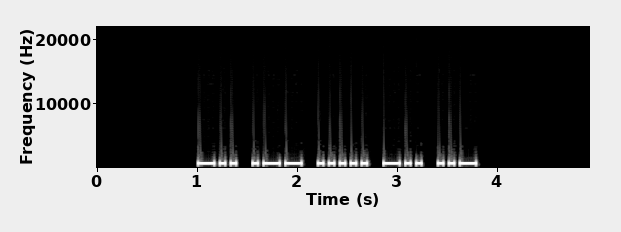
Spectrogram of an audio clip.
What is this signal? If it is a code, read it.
Morse code, heard as a keyed tone, about 22 wpm, 700 Hz. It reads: DW5DU
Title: Five Challenging Letter-Number Combinations 22wpm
